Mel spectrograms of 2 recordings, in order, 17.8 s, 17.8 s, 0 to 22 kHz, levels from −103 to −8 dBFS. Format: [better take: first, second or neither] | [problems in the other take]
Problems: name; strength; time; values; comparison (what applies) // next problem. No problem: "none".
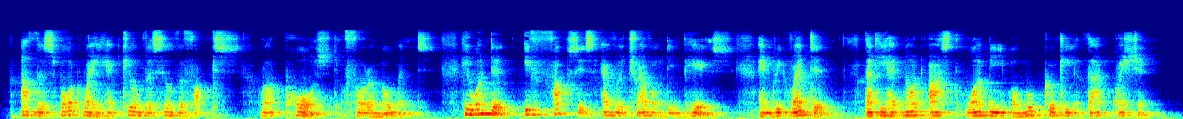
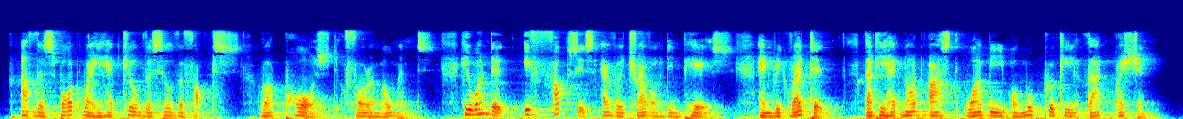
second | room echo; dies away in 0.6 s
